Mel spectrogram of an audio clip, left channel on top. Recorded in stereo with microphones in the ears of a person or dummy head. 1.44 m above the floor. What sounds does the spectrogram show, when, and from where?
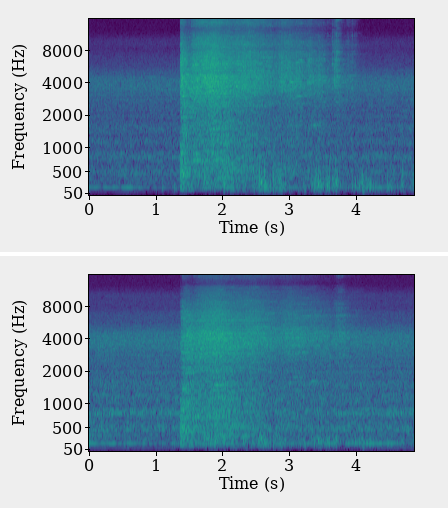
1.4 s breaking glass: 80° left, 7.5 m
